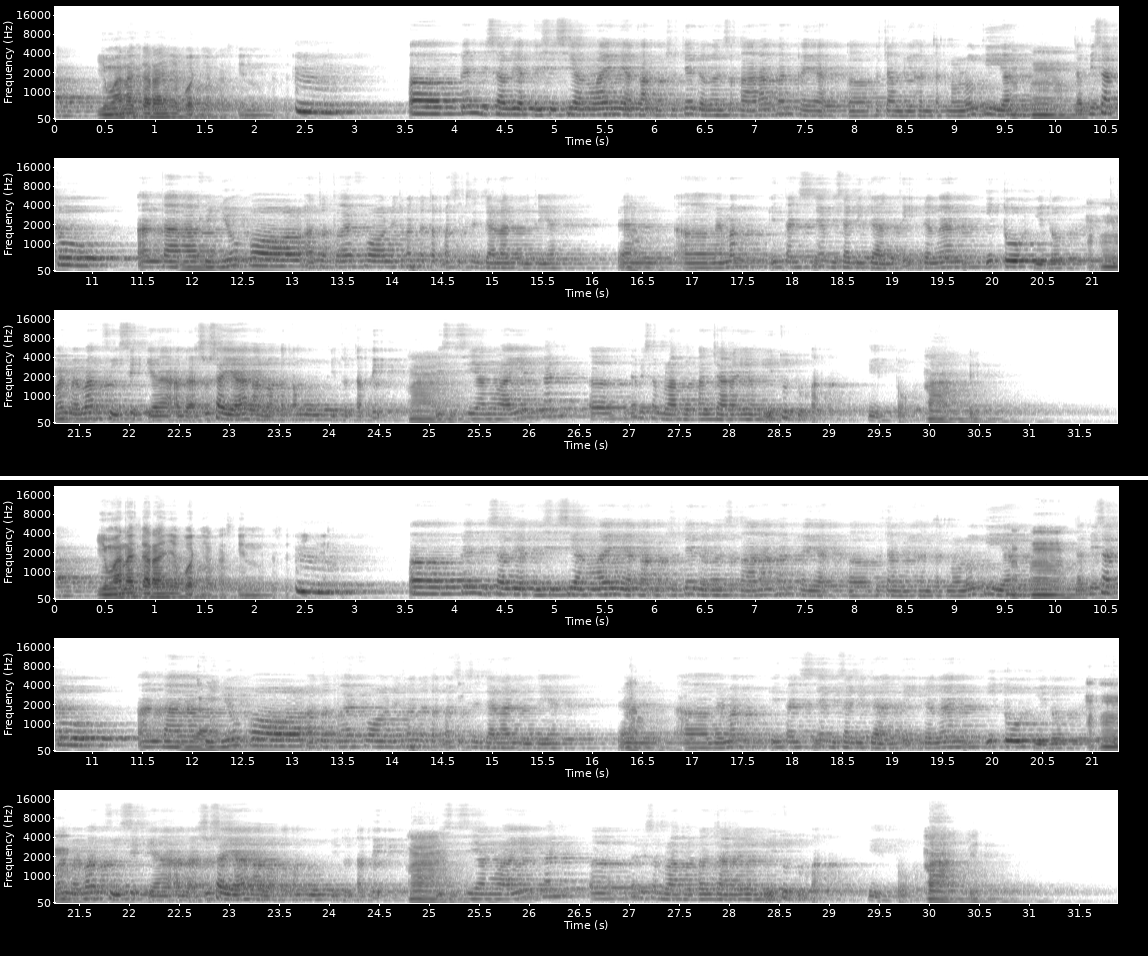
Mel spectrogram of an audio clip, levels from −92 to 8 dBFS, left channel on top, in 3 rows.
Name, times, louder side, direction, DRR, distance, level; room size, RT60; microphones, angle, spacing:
voice 1, 0.4-1.6 1.8-2.1 9.5-10.1 11.9-12.2 16.3-16.5 21.1-21.4 24.8-25.2 30.0-30.5, right 2 dB, 55° right, 6 dB, 1.8 m, -28 dB
voice 2, 2.4-3.0 3.5-11.0 11.5-15.7 16.3-24.5 25.0-28.9 29.4-29.8 30.1-30.5, left 1 dB, 45° left, 1 dB, 2.1 m, -31 dB
28.0 x 19.5 x 6.7 m, 2.1 s
head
